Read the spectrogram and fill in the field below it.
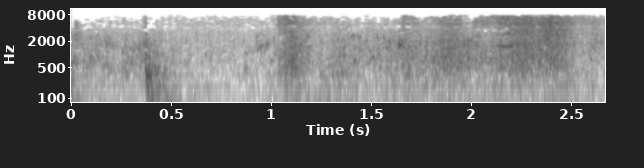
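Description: A small boat moving on water: irregular sloshing and splashing, with one sharper splash early on and a soft steady hiss of wind underneath. No voices.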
